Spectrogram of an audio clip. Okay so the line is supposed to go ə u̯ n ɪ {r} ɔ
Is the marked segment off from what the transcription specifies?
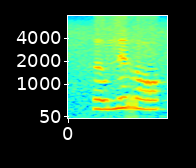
no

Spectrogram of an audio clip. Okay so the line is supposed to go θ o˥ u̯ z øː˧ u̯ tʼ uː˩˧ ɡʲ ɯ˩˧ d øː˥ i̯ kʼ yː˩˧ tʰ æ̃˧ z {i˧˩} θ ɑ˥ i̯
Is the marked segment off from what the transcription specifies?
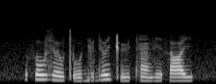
no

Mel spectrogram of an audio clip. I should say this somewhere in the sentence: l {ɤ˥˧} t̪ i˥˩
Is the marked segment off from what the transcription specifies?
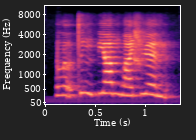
yes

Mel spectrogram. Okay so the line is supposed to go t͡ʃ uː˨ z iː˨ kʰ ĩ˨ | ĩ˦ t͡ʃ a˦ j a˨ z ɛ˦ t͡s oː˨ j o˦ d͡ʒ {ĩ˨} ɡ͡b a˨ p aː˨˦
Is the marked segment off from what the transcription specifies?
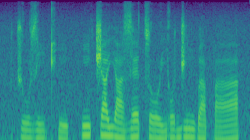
yes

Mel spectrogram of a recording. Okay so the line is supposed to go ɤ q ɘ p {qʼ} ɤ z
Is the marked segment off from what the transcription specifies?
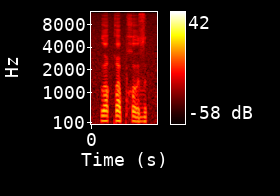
yes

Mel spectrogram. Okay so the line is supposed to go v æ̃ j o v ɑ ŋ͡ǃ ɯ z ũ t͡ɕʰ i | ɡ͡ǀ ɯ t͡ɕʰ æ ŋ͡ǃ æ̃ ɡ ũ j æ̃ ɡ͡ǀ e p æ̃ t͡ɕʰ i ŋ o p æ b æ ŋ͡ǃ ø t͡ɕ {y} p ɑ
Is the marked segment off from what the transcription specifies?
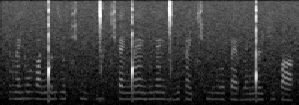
no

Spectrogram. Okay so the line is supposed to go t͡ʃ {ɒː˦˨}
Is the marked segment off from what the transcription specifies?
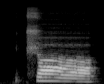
no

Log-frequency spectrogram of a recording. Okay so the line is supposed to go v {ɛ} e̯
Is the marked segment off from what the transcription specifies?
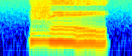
no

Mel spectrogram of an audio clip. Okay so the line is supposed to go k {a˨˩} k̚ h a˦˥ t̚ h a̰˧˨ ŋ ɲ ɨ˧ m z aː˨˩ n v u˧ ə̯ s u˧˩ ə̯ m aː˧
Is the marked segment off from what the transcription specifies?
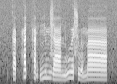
no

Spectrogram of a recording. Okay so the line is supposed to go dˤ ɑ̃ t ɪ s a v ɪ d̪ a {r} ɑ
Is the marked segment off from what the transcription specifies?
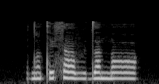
yes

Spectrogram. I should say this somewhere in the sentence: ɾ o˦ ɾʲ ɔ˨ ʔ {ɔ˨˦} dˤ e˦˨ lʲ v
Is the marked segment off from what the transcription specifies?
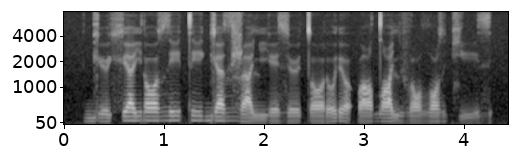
no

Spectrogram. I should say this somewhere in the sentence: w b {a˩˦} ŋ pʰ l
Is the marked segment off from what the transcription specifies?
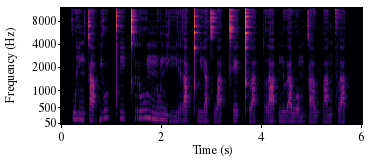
yes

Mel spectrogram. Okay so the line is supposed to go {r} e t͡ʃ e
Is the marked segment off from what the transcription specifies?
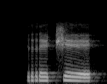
no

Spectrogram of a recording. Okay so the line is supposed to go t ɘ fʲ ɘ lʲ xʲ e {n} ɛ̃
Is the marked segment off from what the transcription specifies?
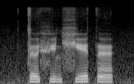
yes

